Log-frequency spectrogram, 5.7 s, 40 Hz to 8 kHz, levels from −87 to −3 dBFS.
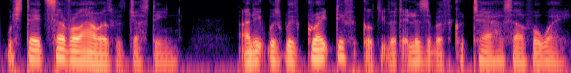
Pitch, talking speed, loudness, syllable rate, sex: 90 Hz, 190 wpm, -21 LUFS, 6.0 syllables/s, male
